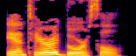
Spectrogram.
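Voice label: "anterodorsal", British English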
